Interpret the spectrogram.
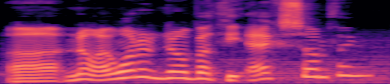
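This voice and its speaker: A man's voice: extremely high pitch, wildly swooping pitch, very fast. A man livestreaming a game, chatting casually and reading options aloud as he plays. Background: faint game music.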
